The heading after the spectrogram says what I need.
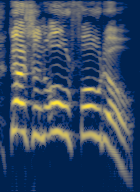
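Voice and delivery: high, loud whiny mock fan voice; squeaky mocking fan. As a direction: sneer it like a touchy fan. Mocking fans' complaint.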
